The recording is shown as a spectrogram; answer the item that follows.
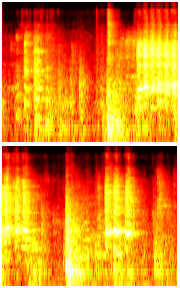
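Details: Goat at The Willful Goat Farm & Home giving a long, harsh, wavering bleat lasting over a second, followed after a short pause by a second, shorter bleat, with faint human voices in between.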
